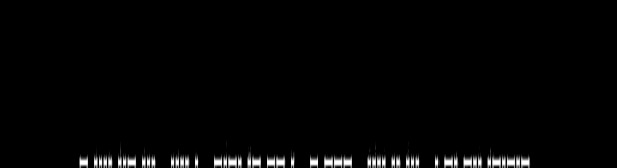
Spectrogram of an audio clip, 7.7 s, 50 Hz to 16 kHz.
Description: Morse code, heard as a keyed tone, about 40 wpm, 700 Hz. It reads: THUS HE CAME TO HIS END.
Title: Sentences from Top 1000 Words - Review Part 5 - 40wpm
